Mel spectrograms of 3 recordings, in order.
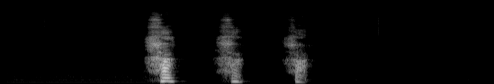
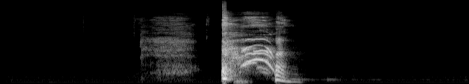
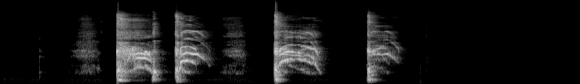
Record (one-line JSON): {"exhalation_length": "4.9 s", "exhalation_amplitude": 27929, "exhalation_signal_mean_std_ratio": 0.22, "cough_length": "4.7 s", "cough_amplitude": 32768, "cough_signal_mean_std_ratio": 0.3, "three_cough_length": "5.8 s", "three_cough_amplitude": 32768, "three_cough_signal_mean_std_ratio": 0.39, "survey_phase": "beta (2021-08-13 to 2022-03-07)", "age": "45-64", "gender": "Male", "wearing_mask": "No", "symptom_none": true, "smoker_status": "Never smoked", "respiratory_condition_asthma": false, "respiratory_condition_other": false, "recruitment_source": "REACT", "submission_delay": "1 day", "covid_test_result": "Negative", "covid_test_method": "RT-qPCR", "influenza_a_test_result": "Negative", "influenza_b_test_result": "Negative"}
